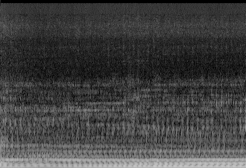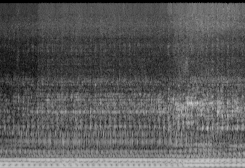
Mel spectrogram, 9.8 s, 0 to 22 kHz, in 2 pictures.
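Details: 2002 Audi A4 B6 just after fitting a used turbo and refilling with 50/50 coolant, during the cold start: a deep, steady idle with an even low hum and no knocks or misses, a normal smooth idle.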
